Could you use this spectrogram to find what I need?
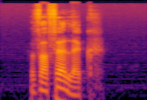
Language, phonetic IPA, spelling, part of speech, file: Polish, [vaˈfɛlɛk], wafelek, noun, Pl-wafelek.ogg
